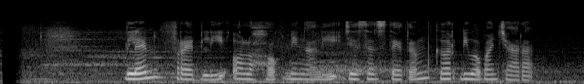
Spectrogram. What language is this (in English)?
Sundanese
